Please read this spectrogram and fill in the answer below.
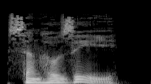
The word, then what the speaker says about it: San Jose: 比如说，美国加州的西部城市圣何塞，这个城市的名字用英文的发音叫 San Jose。字母 J 发 h 的音，所以你现在知道了。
